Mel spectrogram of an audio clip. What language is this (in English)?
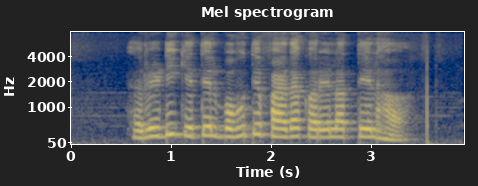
Bhojpuri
